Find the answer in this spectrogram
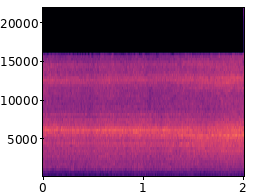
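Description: Bambu Lab A1 mini 3D printer at work printing a part, heard as a steady high hiss with no clear rhythm.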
